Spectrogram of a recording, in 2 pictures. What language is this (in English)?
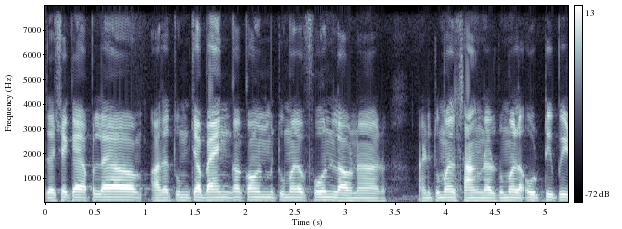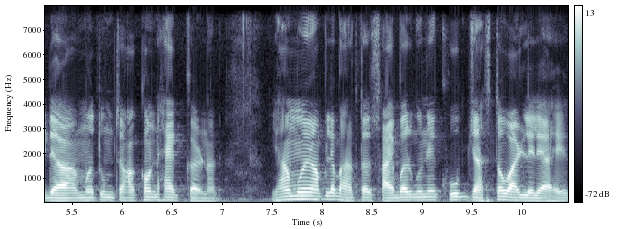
Marathi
